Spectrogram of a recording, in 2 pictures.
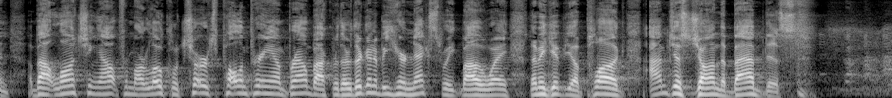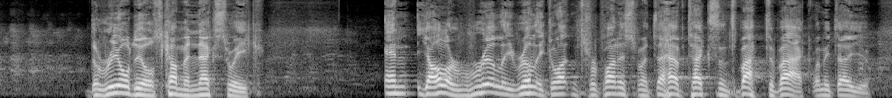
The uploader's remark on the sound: IKON Church. Recorded live at the Chesterfield Campus this is the message from the evening service on the 2nd February 20.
